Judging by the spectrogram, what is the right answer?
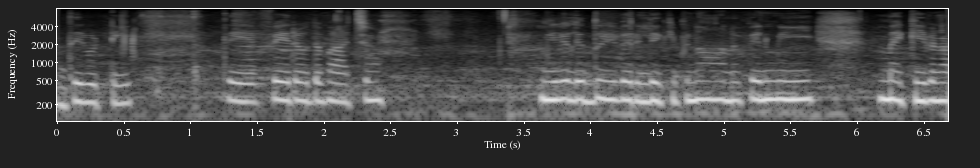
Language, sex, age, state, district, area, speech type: Dogri, female, 18-30, Jammu and Kashmir, Samba, rural, spontaneous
